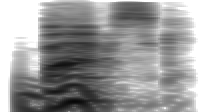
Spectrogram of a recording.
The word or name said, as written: basque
